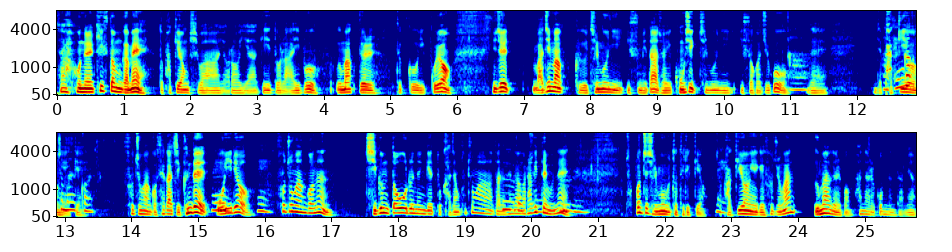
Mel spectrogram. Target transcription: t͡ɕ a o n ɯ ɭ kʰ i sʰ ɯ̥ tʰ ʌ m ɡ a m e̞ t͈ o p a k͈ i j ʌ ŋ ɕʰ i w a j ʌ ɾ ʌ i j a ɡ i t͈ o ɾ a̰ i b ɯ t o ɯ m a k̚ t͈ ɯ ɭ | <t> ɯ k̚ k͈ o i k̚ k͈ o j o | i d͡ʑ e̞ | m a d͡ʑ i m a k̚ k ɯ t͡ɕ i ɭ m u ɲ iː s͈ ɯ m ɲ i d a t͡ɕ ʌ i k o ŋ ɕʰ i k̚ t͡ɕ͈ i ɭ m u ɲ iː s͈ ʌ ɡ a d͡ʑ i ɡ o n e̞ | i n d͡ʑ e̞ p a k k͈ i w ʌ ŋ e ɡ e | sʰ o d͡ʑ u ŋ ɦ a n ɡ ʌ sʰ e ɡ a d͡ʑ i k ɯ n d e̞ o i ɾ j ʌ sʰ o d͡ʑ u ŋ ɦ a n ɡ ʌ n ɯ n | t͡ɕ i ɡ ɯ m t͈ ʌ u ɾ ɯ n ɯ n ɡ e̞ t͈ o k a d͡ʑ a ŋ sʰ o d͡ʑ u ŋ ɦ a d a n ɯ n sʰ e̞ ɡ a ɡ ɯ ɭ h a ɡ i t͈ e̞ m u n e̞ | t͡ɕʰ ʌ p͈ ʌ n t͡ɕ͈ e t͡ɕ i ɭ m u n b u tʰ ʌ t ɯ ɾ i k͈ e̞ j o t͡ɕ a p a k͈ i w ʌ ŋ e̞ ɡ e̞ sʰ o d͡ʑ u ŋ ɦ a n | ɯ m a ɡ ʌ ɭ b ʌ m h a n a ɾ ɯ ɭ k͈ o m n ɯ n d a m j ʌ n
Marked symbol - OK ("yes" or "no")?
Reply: yes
